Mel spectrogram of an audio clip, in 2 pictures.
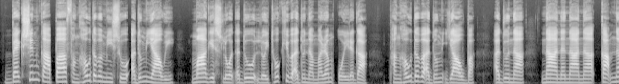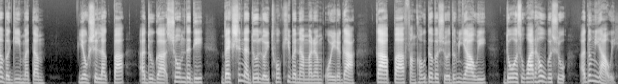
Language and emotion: Manipuri, neutral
